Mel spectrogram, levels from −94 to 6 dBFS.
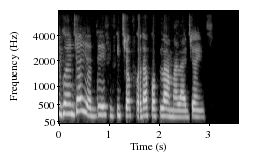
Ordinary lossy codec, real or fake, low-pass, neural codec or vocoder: none; real; 7.2 kHz; none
